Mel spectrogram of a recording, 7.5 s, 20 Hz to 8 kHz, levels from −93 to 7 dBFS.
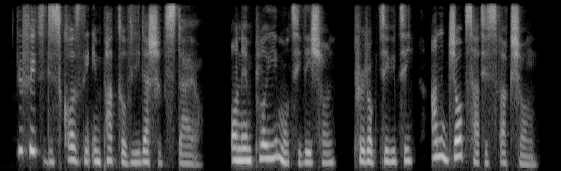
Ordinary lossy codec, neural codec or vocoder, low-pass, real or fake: none; codec, 16 kHz, 0.8 kbps, ZipCodec; 7.2 kHz; fake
